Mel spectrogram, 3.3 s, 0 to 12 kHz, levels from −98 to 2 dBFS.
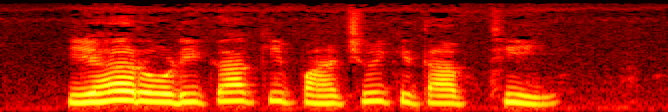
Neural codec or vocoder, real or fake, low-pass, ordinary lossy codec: none; real; 10.8 kHz; MP3, 48 kbps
